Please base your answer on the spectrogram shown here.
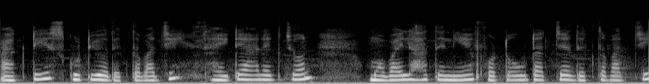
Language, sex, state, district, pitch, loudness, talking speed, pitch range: Bengali, female, Assam, Hailakandi, 210 Hz, -17 LUFS, 120 wpm, 195-225 Hz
